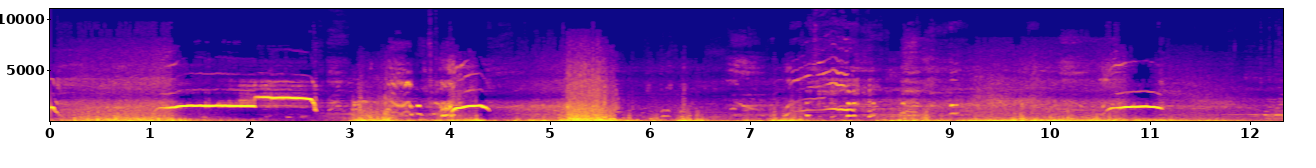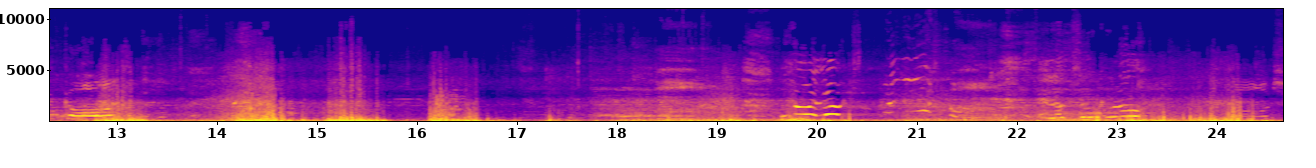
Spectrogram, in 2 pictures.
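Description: A teenage girl screams and shrieks on the ride.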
